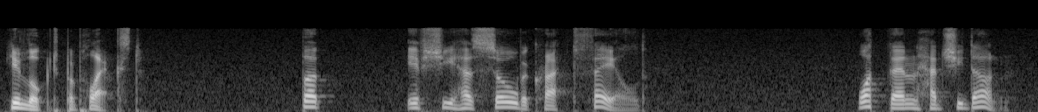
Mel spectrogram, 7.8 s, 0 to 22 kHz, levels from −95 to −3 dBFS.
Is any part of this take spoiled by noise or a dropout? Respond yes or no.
no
